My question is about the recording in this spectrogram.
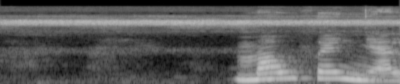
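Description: A steady high-pitched whine runs under the audio. A voice begins speaking just over a second in.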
